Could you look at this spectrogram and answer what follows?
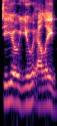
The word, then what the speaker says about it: doula: D O U L A doula.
